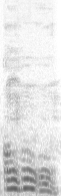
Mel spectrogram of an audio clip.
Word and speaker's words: 工夫: 공부는 중국어로 꽁후우 발음하며 영어로는 to study로 번역되지만 사실 뭐뭐 단련을 일컫는 말이다.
